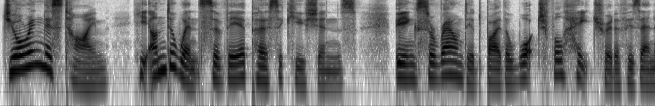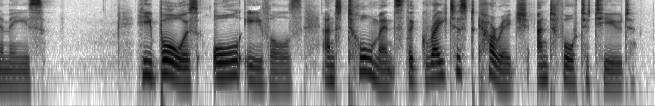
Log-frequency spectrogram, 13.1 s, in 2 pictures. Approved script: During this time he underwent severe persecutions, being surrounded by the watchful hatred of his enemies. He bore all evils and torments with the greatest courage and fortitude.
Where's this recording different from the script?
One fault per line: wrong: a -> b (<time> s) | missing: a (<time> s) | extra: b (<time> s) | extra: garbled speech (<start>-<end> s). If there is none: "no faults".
wrong: bore -> bores (8.1 s)
missing: with (10.6 s)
